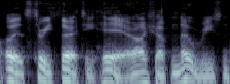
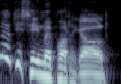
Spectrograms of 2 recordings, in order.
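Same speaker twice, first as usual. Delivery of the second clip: put-on higher, louder stage Irish accent; hammed-up leprechaun Irish; 5 semitones higher, 5 dB louder than usual. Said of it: "That's not at all a good thing".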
